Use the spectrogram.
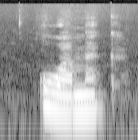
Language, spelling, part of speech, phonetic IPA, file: Polish, ułamek, noun, [uˈwãmɛk], LL-Q809 (pol)-ułamek.wav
